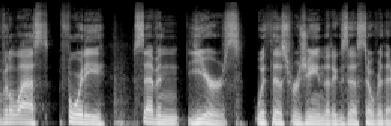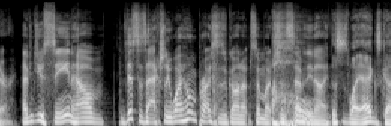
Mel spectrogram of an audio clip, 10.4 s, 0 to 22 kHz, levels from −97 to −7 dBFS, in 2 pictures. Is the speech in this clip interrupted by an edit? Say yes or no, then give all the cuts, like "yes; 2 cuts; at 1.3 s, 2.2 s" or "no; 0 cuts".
yes; 2 cuts; at 5.4 s, 6.8 s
